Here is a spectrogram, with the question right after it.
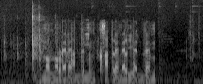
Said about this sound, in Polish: Klikam na przycisk set w razie czego strzałką. Znaczy enterem, ale y, y, wybieram strzałką.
